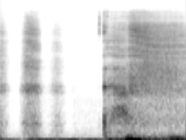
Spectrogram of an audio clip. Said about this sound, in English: We can do some of the double in breaths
